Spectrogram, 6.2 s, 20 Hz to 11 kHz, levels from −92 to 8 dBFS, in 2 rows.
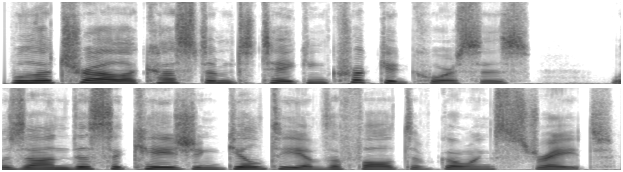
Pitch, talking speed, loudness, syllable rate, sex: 210 Hz, 165 wpm, -18 LUFS, 5.0 syllables/s, female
